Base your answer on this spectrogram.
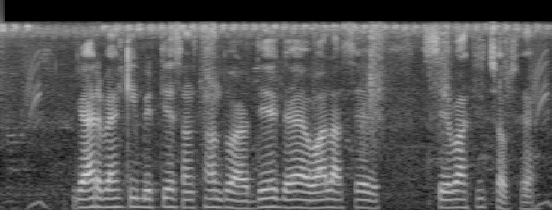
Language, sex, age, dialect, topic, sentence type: Maithili, male, 18-24, Southern/Standard, banking, question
